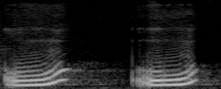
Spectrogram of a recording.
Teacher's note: वर्तुल जिसके उच्चारण के समय हमारे होठ गोल हो रहे हैं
